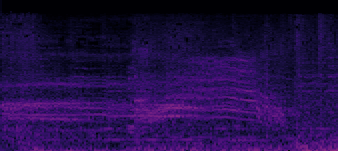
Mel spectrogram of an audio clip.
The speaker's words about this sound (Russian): Как же они любят кричать.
